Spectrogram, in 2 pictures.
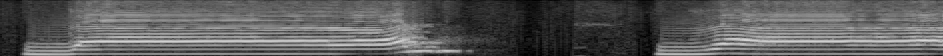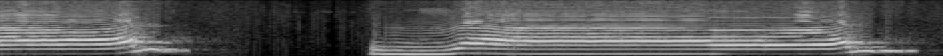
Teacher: point of emission of the letter dal is between the two teeth, the tongue between the two teeth. Okay, but remember this thing that you will not make a vibration in it.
